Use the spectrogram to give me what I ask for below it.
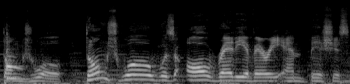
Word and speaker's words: Dong Zhuo: The problem is that Dong Zhuo, and that's how you say it, Dong Zhuo was already a very ambitious man.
